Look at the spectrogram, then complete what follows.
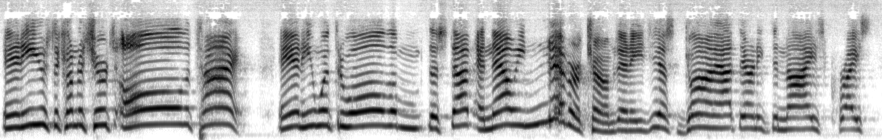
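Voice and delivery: doubting churchgoer. Retold or imitated. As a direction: play the doubter in the pew fretting about Uncle Fred. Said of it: "You say".

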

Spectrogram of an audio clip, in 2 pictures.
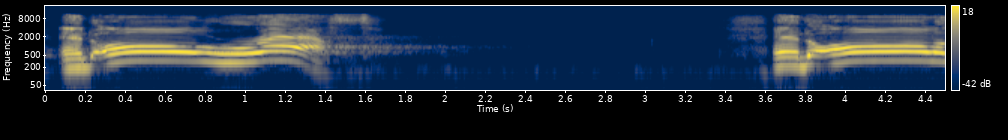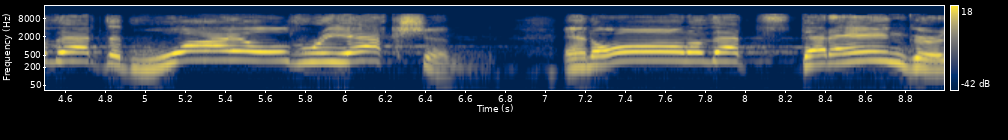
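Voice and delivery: high, slow, stretched vowels; impassioned preaching. Real, not acted. Preacher listing sins to congregation, vehement and drawn out. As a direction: hammer each vice, drawing out the key words.

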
